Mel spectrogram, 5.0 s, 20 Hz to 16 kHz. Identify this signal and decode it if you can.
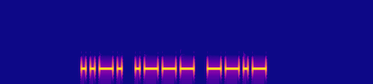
Morse code, heard as a keyed tone, about 20 wpm, 700 Hz. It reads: FJQ
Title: USA Call Sign Postfixes - 3 Letters 20wpm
